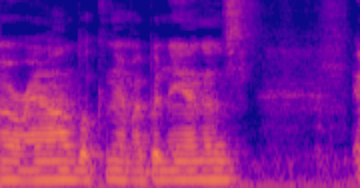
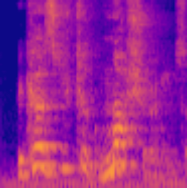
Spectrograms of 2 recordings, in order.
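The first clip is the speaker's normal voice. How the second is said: very high-pitched mock explanation; exasperated friend; 13 semitones higher than usual. Friend reminds him he took mushrooms, exasperated. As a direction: imitate a friend stating the obvious, pitched way up.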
